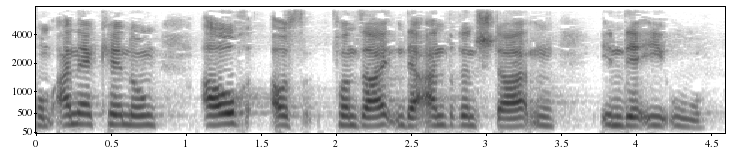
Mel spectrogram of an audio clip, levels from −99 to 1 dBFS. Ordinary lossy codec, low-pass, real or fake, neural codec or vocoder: none; 7.2 kHz; real; none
